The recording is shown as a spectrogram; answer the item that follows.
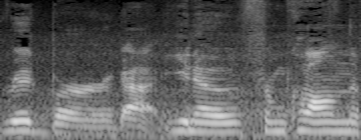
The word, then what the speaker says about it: Rydberg: after this redberg stuff um i've been saying rydberg but it's pronounced rydberg you know from calling the facility i learned that so i apologize but it's rydberg it's the same machine but anyway i wanted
